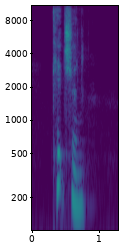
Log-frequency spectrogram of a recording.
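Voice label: "kitchen", British English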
